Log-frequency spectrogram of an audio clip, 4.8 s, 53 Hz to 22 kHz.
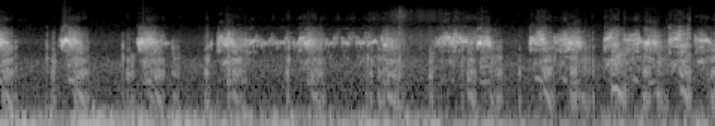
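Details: Black storks at a nest on 9 July 2023, seen on a livestream camera as unfamiliar storks arrive; breathy, rasping bursts about twice per second, some with a thin whistled edge, slightly uneven in timing.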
